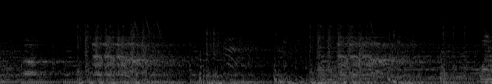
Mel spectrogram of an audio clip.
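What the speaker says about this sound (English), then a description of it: "And they throw grenades." Grenade blasts and bursts of gunfire from a prison battle in the Metal Gear Solid video game, a dense rapid clatter of shots and crashes running throughout, fairly loud and continuous.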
